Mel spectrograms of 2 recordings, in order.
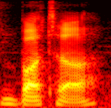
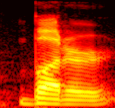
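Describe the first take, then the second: First: The T is crisp and clearly released. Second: The T is flapped, sounding like a quick D. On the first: The speaker calls it right. "if you go for the British butter" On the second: The speaker calls it wrong. "if you pronounce it with the American way, which is uh, the way I'm doing it"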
